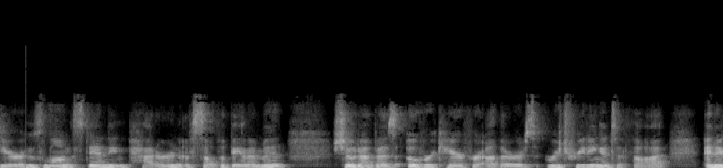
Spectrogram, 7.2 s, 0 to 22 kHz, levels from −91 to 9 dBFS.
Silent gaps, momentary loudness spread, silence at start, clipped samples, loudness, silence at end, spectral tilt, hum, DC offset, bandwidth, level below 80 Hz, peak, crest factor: none; 7 LU; 0 s; under 0.1%; -22 LUFS; 0 s; -5.5 dB/octave; none; under 0.1%; 9.2 kHz; -68 dBFS; -4 dBFS; 18 dB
